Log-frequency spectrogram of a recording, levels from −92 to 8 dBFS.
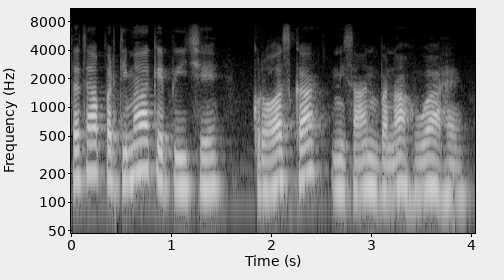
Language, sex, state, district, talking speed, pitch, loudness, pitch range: Hindi, male, Bihar, Gopalganj, 150 wpm, 145 Hz, -17 LUFS, 135-170 Hz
